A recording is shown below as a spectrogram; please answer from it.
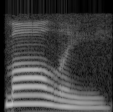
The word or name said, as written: molly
